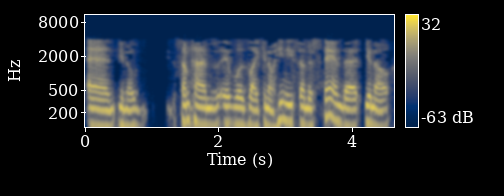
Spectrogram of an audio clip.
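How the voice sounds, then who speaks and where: A man hosts a book interview in an easy, conversational register. His voice sits at a middle pitch and is recorded dry and close. He talks informally, with colloquial asides. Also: steady tone, moderate pace, no room sound, phone-quality sound. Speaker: interviewer and fellow author.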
